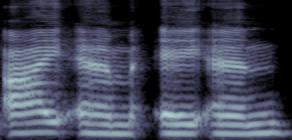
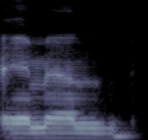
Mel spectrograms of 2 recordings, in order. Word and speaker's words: Iman: So then, I think the way it's pronounced in Arab cultures depends on what country you're from, but it's either Iman or Amen or or something like that.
